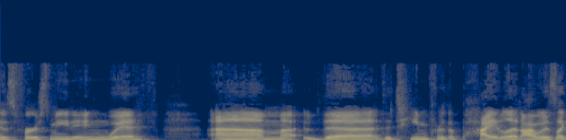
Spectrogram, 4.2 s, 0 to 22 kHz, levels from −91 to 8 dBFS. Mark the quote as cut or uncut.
uncut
